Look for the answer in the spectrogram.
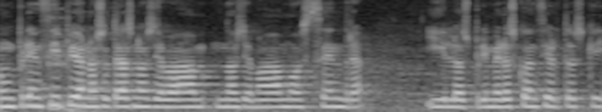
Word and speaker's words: Cendra: Lo pronunciamos Cendra, es que al principio poníamos la cedilla.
